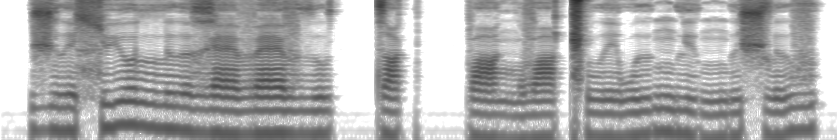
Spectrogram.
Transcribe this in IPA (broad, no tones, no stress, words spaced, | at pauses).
ʒɯɪ̯ɬyʊ̯lːɯə̯ ɣæβævðu tːɑkpːɑŋvɑ ǁuɪ̯wɯŋlʲu ŋɯʃlɯv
